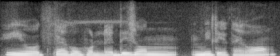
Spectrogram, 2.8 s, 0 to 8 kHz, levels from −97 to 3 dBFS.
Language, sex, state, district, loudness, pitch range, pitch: Chakma, female, Tripura, Unakoti, -11 LUFS, 210-225 Hz, 215 Hz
